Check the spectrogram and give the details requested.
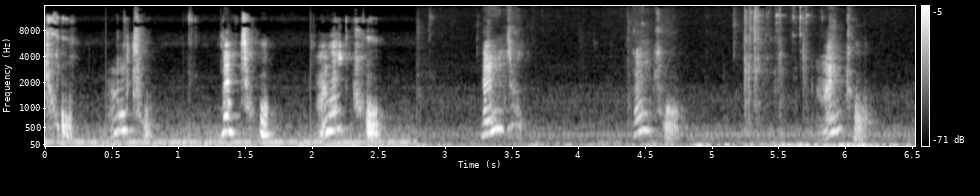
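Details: African grey parrot kept as a pet mimicking the word "metal" over and over, short clipped syllables spaced roughly half a second to a second apart, a person's voice and a low room hum underneath.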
